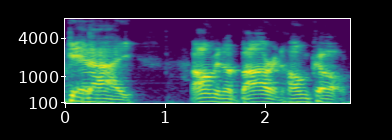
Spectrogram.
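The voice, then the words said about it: Deliberately bad Australian accent. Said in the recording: “a really awful Australian person”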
